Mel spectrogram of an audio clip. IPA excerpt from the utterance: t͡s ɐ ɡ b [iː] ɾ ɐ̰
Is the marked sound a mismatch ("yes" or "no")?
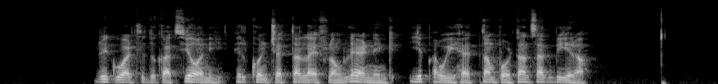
no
